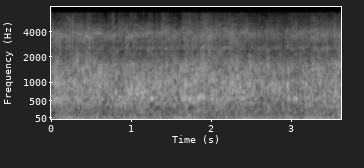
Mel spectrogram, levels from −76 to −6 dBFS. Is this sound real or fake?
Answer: fake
